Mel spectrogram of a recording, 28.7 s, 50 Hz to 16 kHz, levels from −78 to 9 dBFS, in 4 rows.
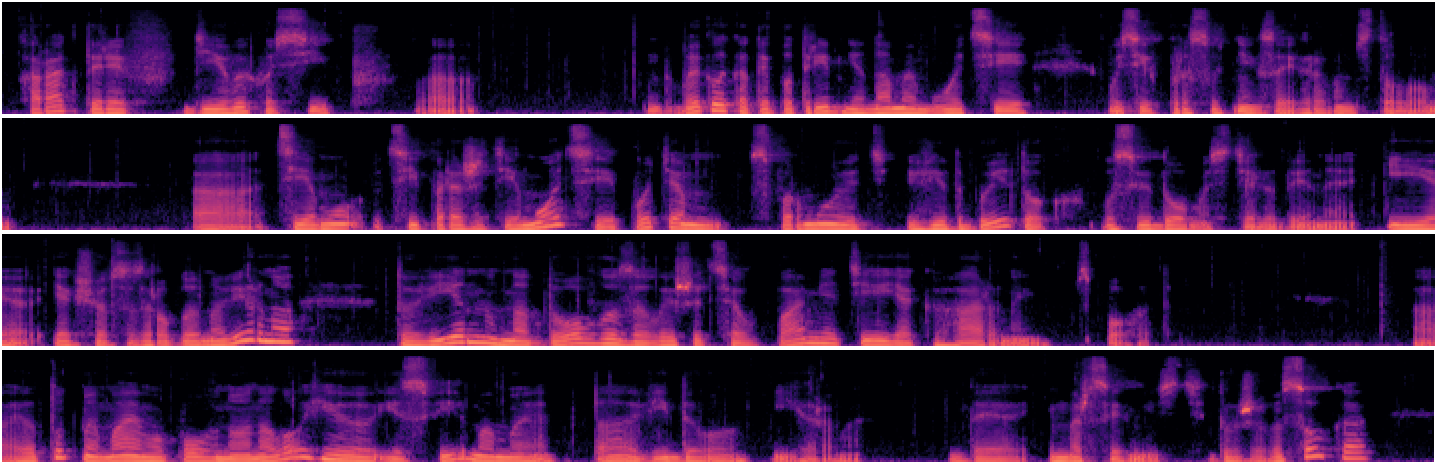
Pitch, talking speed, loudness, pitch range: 115 Hz, 105 wpm, -21 LUFS, 105-130 Hz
